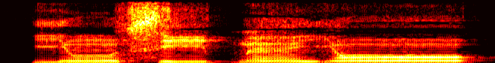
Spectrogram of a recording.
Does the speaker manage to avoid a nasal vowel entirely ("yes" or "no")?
no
